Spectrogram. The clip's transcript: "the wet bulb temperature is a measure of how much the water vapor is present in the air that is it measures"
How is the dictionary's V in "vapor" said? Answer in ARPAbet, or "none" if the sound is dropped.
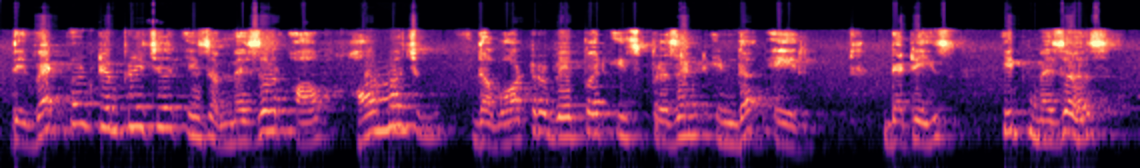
V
